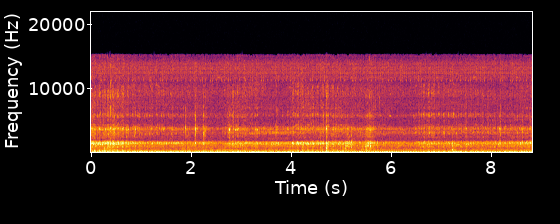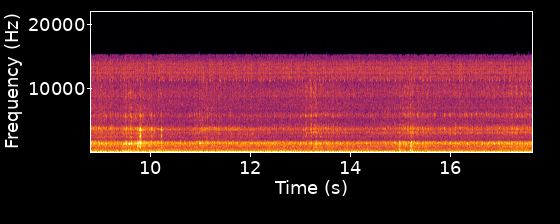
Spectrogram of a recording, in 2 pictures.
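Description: Logs scrape and drag across the ground.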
